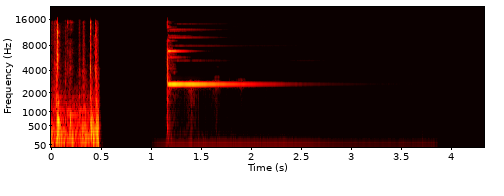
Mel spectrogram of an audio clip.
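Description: A single bright ding, a logo-intro chime sound effect, struck once about a second in and ringing out as it fades over about a second. Just before it, a busy intro sound effect cuts off abruptly half a second in.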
